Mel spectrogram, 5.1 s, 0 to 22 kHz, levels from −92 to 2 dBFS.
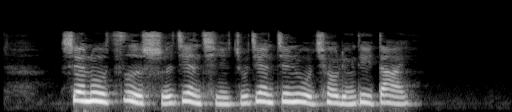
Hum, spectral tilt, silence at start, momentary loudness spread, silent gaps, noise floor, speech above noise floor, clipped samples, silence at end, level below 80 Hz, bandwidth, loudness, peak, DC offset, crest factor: none; -5.5 dB/octave; 0.65 s; 11 LU; none; -75 dBFS; 60 dB; under 0.1%; 1 s; -62 dBFS; 8 kHz; -16 LUFS; -2 dBFS; under 0.1%; 14 dB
